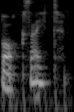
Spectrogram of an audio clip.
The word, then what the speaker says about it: bauxite: it's extracted from its ore which is called bauxite bauxite is spelled ba u X ite that's often a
